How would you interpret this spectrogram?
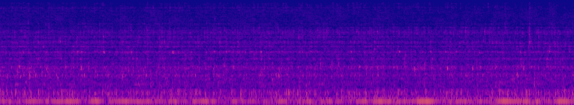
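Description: Water runs steadily with irregular low bubbling gurgles as the sink drains, the air gulping through the outlet.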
